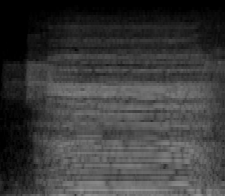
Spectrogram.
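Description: A cow moos in a cowshed, a single long, low, drawn-out call lasting about two seconds, heard alone.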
